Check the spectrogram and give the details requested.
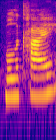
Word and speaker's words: Molokai: Molokai is how you say that.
